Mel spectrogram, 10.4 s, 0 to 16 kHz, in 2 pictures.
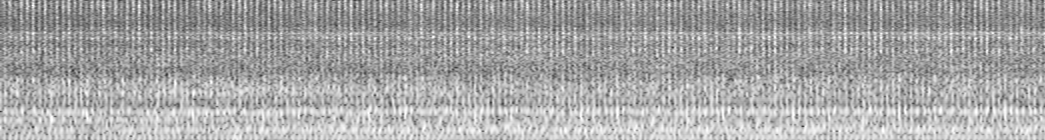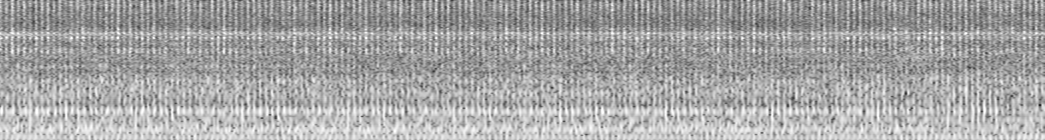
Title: e60 530d m57d3 "knock knock"bad engine sound.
